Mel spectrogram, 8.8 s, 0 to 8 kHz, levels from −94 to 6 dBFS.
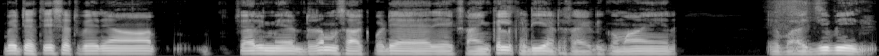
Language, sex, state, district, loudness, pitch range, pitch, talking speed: Marwari, male, Rajasthan, Nagaur, -18 LUFS, 95-105 Hz, 100 Hz, 165 wpm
